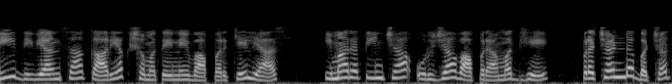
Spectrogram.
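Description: Speech that sounds dull for its whole length, with nothing at all above 5.8 kHz; a spectrogram shows a flat, empty band over that ceiling. It is likely low-bitrate audio saved at a high bitrate, an MP3 near 27 kbit/s re-encoded much higher, which cannot restore what was lost.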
